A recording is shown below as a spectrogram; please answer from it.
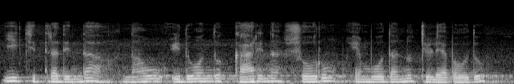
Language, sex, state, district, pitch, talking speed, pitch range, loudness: Kannada, male, Karnataka, Bangalore, 130 Hz, 105 wpm, 120-135 Hz, -14 LUFS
